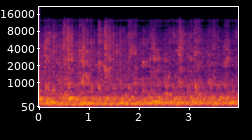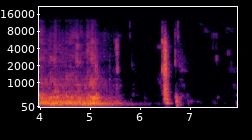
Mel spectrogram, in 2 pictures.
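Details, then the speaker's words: 2006 Chevy Silverado V8 first start after 4L60E transmission rebuild, no coolant, stock exhaust disconnected at Y-pipe: loud, even, deep rumble for five seconds then shut off; runs cleanly. "yeah buddy she makes noise"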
